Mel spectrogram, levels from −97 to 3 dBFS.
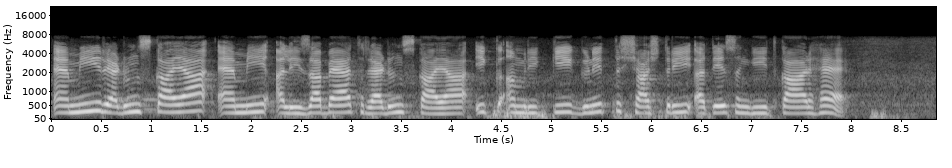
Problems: none marked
